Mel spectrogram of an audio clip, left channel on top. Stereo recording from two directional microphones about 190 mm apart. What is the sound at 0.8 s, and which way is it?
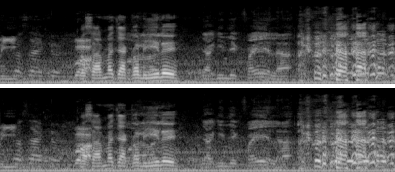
Speech, 5° right (ahead or behind).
